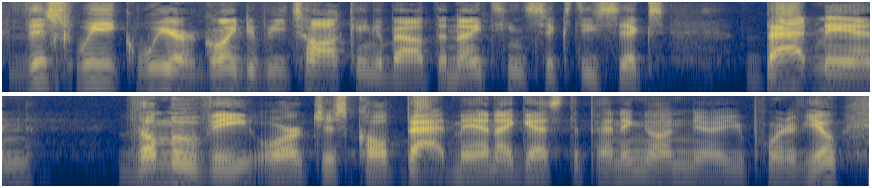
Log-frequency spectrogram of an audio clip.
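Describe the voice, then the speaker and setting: This man's voice is bright and sharp, fairly high in pitch, with lively intonation and a fairly quick pace, recorded with a dry, close sound and no echo. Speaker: podcast host. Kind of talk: casual chat.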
